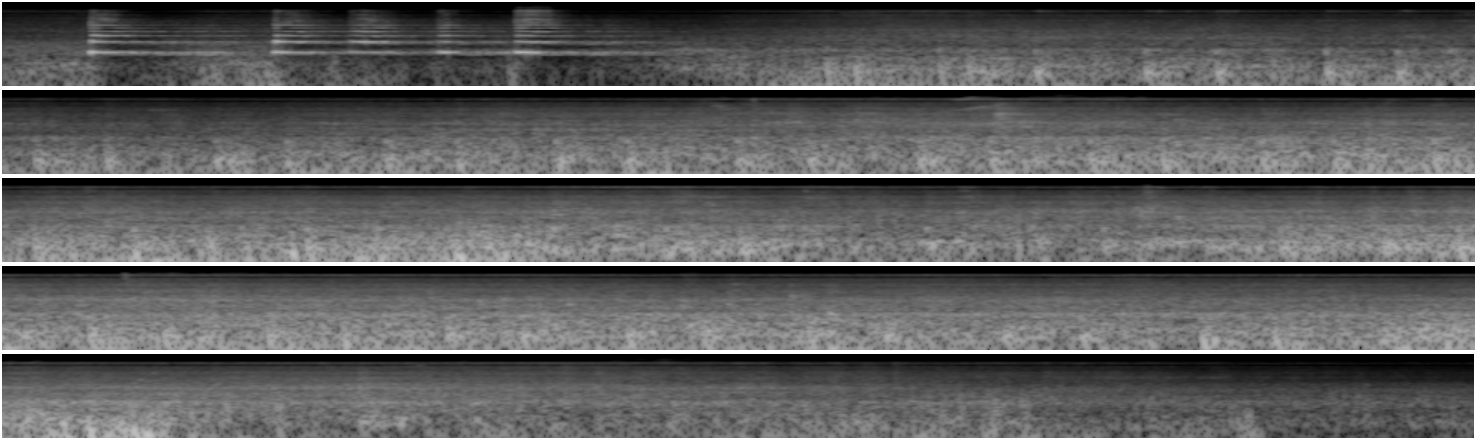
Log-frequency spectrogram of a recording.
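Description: A train's horn gives a quick run of about six short toots. Then the train runs through the station without stopping: a long rumble of wheels on rail with clickety-clack that builds, peaks about twenty seconds in and fades away.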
